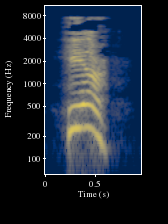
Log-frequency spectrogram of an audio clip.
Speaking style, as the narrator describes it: he panted

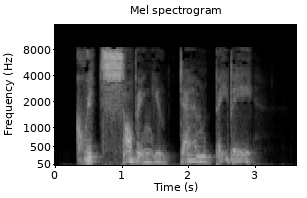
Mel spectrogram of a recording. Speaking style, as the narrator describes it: Jean hissed

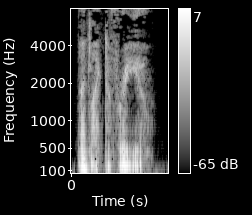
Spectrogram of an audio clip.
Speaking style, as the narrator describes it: he said quietly

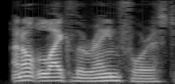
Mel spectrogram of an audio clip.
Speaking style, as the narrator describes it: Ragnar said sadly

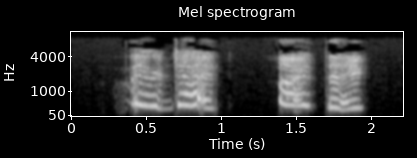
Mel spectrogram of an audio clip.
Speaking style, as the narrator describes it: I moan into his chest, rocking my head side to side in grief

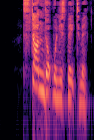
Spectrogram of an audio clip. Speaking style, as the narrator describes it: she snapped

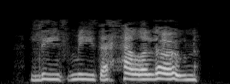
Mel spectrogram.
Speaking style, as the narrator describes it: she bit out angrily

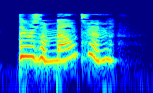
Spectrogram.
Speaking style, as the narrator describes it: I shouted

